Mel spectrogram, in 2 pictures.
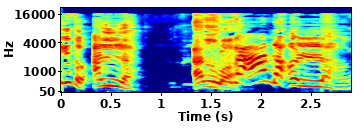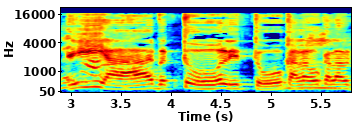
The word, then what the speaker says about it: Allah: Terdengar enggak ada seperti O-nya. Ini yang Arab. Arab asli dia. Allah. Allah. Dia bilangnya gitu. Allah. Allah. Enggak ada. Allah.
